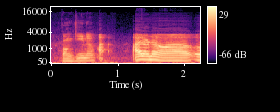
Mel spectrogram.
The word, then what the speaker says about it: Bongino: okay yes there's don begino there with all his you know wait which i'm pronouncing that wrong how's that supposed to be pronounced bongino i don't know uh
